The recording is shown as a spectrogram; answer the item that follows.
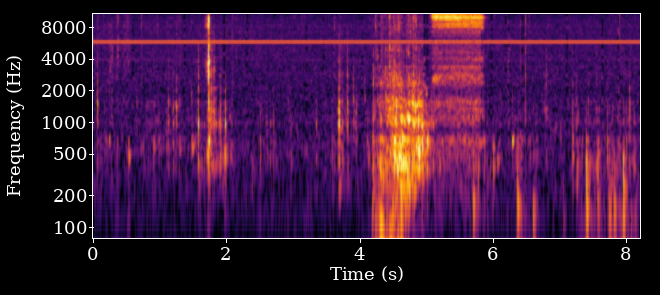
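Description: Underwater sound of a diver's scuba regulator: a rush of exhaled bubbles about four seconds in, then a short high hiss of breath drawn through the regulator. Faint scattered clicks and ticks run through the rest.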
